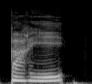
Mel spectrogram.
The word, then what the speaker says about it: Paris: arena all right so paris again typical of the french language we do not pronounce the last letter here so here sorry so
